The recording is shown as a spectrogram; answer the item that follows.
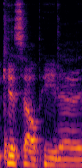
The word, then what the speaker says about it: Cisalpina: be Cisalpina. It's actually a hard C.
